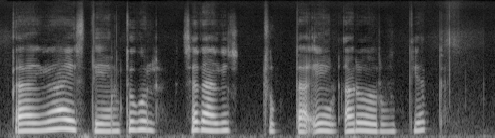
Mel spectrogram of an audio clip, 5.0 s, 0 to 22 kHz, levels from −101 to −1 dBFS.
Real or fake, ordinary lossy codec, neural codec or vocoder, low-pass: fake; none; codec, 44.1 kHz, 7.8 kbps, DAC; none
